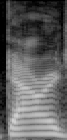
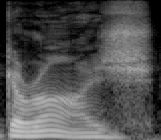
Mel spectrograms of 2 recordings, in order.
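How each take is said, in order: First: It is said in an ordinary British accent. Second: It is said in a posh British accent. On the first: "is what we call it here in the U K" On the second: "if you're posh"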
